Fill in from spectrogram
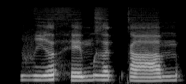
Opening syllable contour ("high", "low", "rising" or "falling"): rising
